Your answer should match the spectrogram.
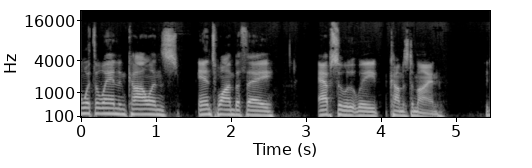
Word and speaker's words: Bethea: He was like, yeah, man, it's Bethea.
